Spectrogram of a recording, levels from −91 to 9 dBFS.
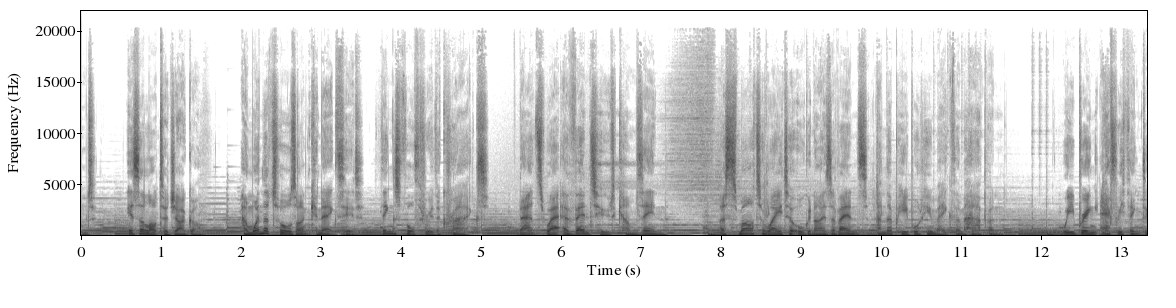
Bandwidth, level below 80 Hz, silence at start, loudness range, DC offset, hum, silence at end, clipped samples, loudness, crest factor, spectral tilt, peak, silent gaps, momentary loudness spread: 19.5 kHz; -38 dBFS; 0 s; 2 LU; under 0.1%; none; 0 s; under 0.1%; -19 LUFS; 16 dB; -5 dB/octave; -4 dBFS; none; 7 LU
